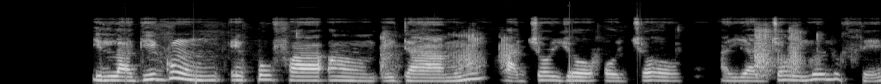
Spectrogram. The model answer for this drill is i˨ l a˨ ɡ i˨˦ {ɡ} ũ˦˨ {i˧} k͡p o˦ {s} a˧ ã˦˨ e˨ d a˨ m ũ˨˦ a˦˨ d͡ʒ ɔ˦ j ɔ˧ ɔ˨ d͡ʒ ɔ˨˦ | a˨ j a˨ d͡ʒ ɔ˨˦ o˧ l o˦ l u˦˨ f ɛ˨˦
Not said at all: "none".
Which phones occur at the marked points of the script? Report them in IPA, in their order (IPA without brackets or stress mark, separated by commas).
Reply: ɡ, e˧, f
